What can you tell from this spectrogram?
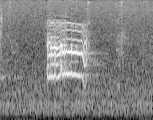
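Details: Kitten with eyes newly open, a Scottish Fold or British Shorthair, gives one short high mew, a bright harmonic-rich cry with a slight rise then fall, over a steady low room hum.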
